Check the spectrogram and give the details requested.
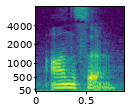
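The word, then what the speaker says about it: answer: फिर आंसर, आंसर इसके meaning है उत्तर, आंसर, तो इसमें भी W साइलेंट है।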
